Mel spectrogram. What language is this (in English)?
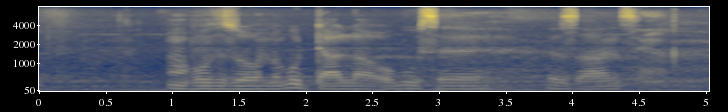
Xhosa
